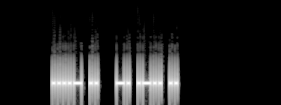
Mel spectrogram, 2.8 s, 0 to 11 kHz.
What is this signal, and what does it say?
Morse code, heard as a keyed tone, about 46 wpm, 700 Hz. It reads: 4I NLI
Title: Winter Field Day Exchanges Encore 45wpm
